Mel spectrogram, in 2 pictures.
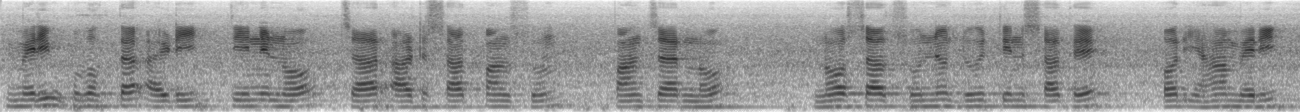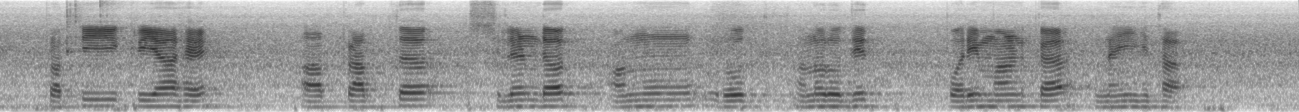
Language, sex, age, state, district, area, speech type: Hindi, male, 45-60, Madhya Pradesh, Seoni, rural, read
